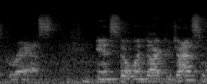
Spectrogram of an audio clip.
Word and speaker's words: GRAS: is the acronym said it's pronounced as grass and so when Dr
